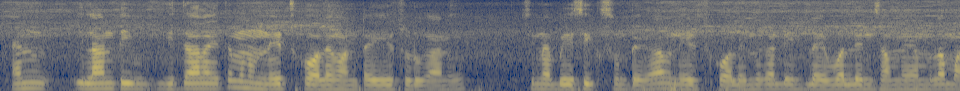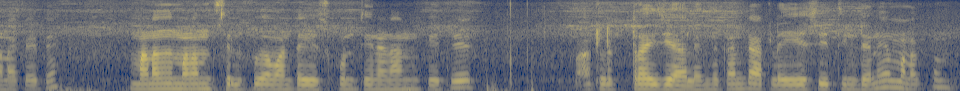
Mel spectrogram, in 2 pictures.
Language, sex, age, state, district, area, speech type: Telugu, male, 18-30, Andhra Pradesh, Visakhapatnam, urban, spontaneous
